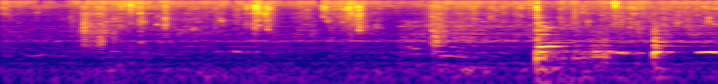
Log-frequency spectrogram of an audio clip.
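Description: Washing up under a running kitchen tap before frying anchovies, with a steady hiss of flowing water broken by clinks and splashes of dishes being rinsed, close by.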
